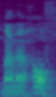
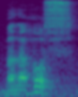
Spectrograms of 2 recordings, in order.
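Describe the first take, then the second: First: The final z sounds like th. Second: The final z sounds like s.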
